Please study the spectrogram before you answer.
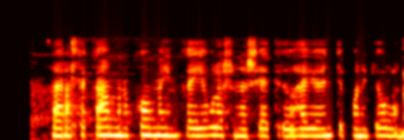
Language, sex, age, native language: Icelandic, female, 30-39, Icelandic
